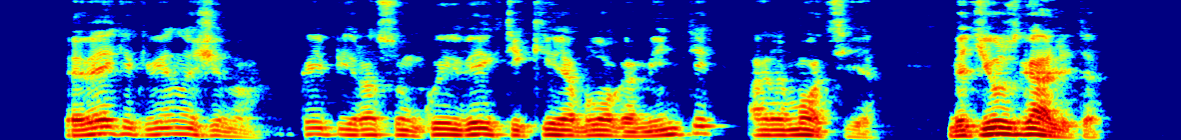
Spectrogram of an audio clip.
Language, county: Lithuanian, Kaunas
